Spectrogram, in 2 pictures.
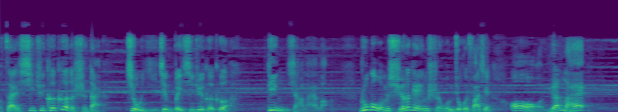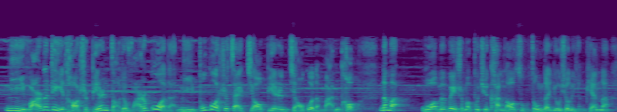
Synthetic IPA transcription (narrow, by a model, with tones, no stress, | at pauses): t͡sa˥˩ɪɕi˥t͡ɕʰy˥kʰɤ˥kʰɤ˥˩d̪ə˩ʂɻ̩˧˥t̪a˥˩ɪt͡ɕjo˥˩ʊi˨˩t͡ɕi˥ŋpe˥˩ɪɕi˥t͡ɕʰi˥kʰɤ˥kʰɤ˥˩ | t̪i˥˧ŋɕja̰˥˩la̰˧˥ɪlə̰˧ | ɻu˧˥kwɔ˧˥wɔ˨˩mə˦nɕɥɛ˧˥lə˧t̪ɛ˥˧˩n˧i˥˩ʂɻ̩˧˥wɔ˨˩mə˦nt͡ɕjo˥˧ʊxwe˥˩ɪfa˥ɕjɛ˥˩n | ɔ˥˩ɥɛ˧˥nla˧˥ɪ | ni˨˩wɐ˞˧˥d̪ə˧ʈ͡ʂɤ˥˩i˧˥t̪ʰɑ˥˧ʊʂɻ̩˥˩pjɛ˧˥ɻə˧˥nt͡sɑ˨˩ʊt͡ɕjo˥˩ʊwɐ̰˧˥kwɔ˥˩d̪ə̰˩ni˨˩pu˧˥kwɔ˥˧ʂɻ̩˥˧t͡sa˥˩ɪt͡ɕjɑ˧˥ʊpjɛ˧˥ɻə˧˥nt͡ɕjɑ˧˥ʊkwɔ˥˩d̪ə˩ma̰˧˥nt̪ʰo˥˩ʊ | na˥˩mə˩ | wɔ˨˩mə˦nwe˥˩ɪʂə˧˥nmə˧pu˧˥t͡ɕʰy˥˧kʰa˥˩nlɑ˧˥ʊt͡su˨˩t͡sʊ˥ŋd̪ə˨jo˥ʊɕjo˥˩ʊd̪ə˨ḭ˨˩ŋpʰjɛ˥˧nnə˩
